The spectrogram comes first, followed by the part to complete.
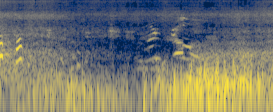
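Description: Indistinct distant voices, with a few short calls near the start and again about halfway, over a low rumble of wind and surf that grows louder in the second half.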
